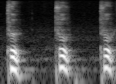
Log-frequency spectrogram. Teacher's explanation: 부 해갖고 입이 터지죠. 입이 이렇게 터져서 벌어지게 됩니다. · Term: 파열음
